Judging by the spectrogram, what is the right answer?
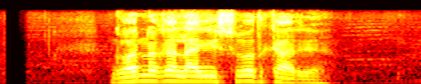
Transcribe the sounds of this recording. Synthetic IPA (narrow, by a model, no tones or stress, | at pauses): ɡʌrnʌkalaɡisod̪ʱkarjʌ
